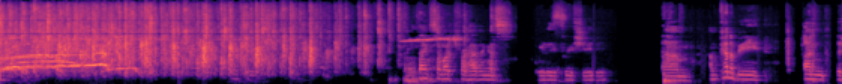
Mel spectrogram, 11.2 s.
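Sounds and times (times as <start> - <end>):
audience applause: 0.0 - 6.4
speech: 5.8 - 8.2, 8.8 - 11.2.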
